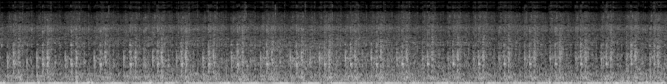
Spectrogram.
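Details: Hino J08C diesel truck engine, believed overheated, started roadside after oil was poured into the intake: rough run with a loud uneven knock over a thick chuffing roar, heavy blow-by and back compression; piston damage suspected, not confirmed.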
